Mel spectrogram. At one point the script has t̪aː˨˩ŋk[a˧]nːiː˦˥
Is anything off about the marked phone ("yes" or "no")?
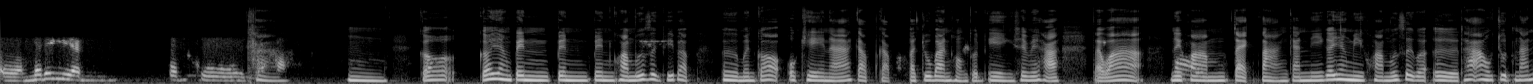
no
